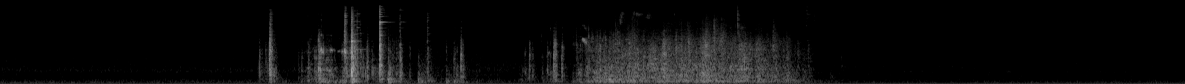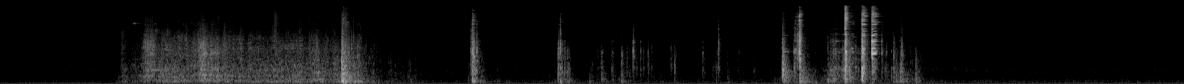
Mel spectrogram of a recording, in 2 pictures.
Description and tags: Transport truck roll up door open - close edited
Stereo recording of a roll up door on a transport truck trailer. Release latch, open door, close door and lock latch. Recorded with H4N on-board stereo mics
Delivery, TransportTruck, Shipping, Rollupdoor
